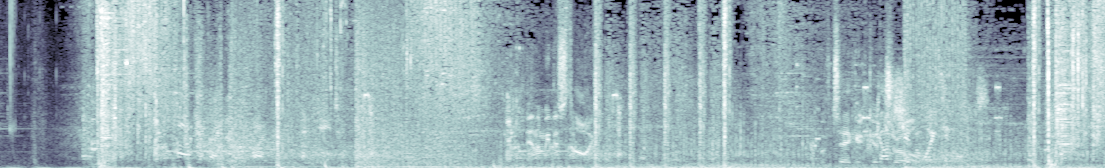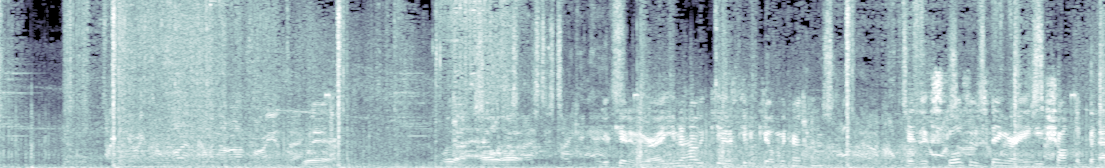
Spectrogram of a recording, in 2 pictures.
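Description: Heavy cannon shots boom with explosions below.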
